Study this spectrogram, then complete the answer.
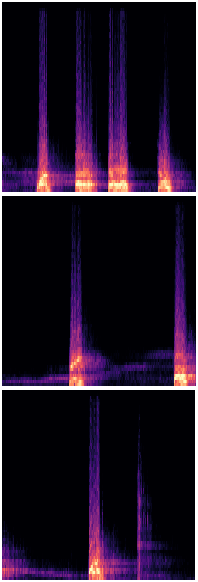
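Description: A police whistle blows in short, sharp blasts close by.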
